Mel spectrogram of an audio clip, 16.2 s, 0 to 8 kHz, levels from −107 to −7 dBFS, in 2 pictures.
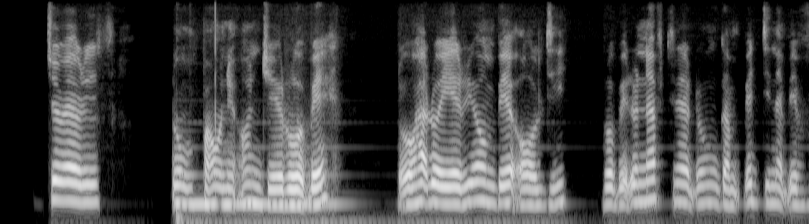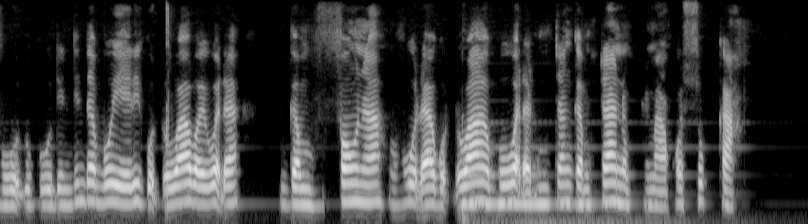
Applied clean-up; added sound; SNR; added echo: neural mask model DeepFilterNet 3.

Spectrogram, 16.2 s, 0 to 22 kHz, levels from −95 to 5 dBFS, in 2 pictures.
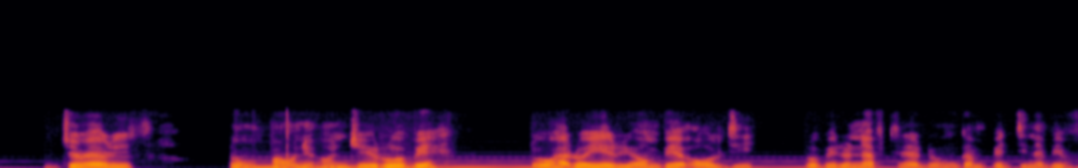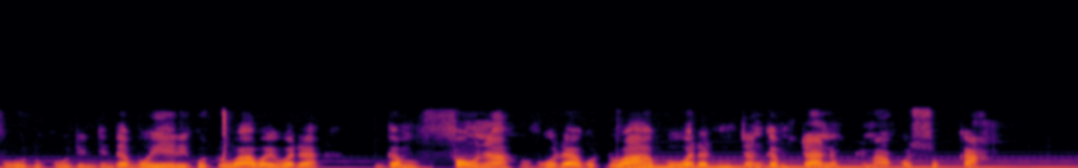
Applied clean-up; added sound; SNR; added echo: none; Musical instrument; 10 dB; none.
